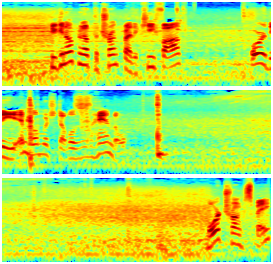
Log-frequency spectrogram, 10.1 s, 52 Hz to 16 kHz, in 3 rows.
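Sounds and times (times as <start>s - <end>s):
distant traffic rushing: 0.0s - 10.0s.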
